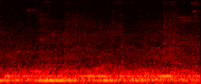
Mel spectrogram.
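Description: Steady low hum over an even haze of background noise, the kind given off by rows of refrigerated glass-door freezer cases in a store aisle.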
